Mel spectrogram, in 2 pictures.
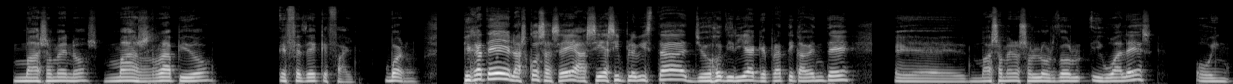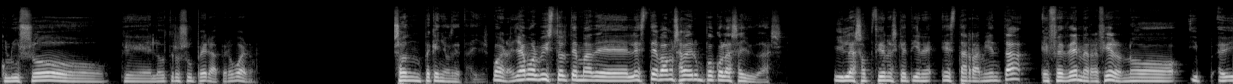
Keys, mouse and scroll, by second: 13.9 click.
